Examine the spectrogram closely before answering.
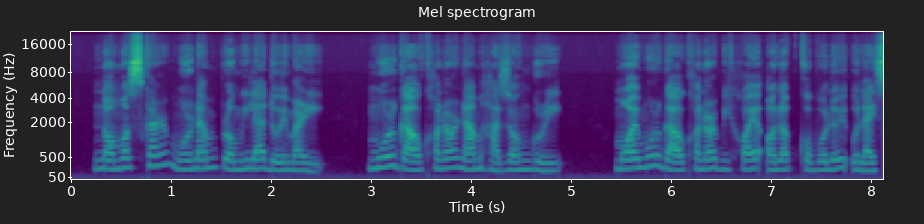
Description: Speech in Assamese. There is no code.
